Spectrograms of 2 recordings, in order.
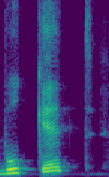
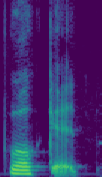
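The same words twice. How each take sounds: First: The vowel in book is rounded, like oo. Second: The vowel in book is short and relaxed. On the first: The speaker calls it wrong. "Instead of book it" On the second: The speaker calls it right. "relax it"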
